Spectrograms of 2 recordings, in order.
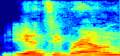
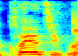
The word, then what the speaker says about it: Clancy Brown: I always forget how to say his name. Brown. Yansy Brown. Is that it? Or Clancy Brown. Clancy Brown.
